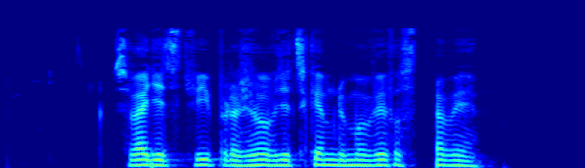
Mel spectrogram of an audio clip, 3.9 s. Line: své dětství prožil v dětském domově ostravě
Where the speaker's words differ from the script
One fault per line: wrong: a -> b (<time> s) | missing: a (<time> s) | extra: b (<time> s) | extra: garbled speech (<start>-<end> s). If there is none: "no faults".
no faults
